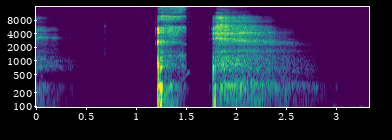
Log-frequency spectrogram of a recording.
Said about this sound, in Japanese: じゃあ、今取ったばかりの小さい汚れを私の吐息で一気に飛ばしていきますね。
